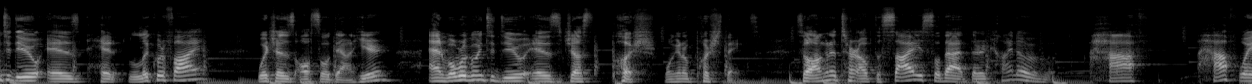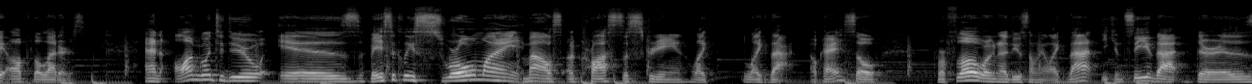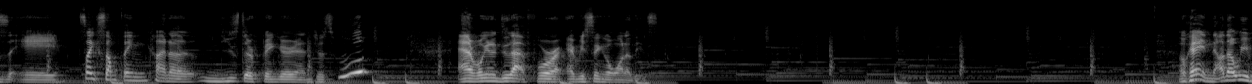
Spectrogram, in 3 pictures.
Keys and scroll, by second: 32.8 ctrl+z, 32.9 ctrl+z, 34.5 ctrl+z, 34.5 ctrl+z, 34.8 [.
